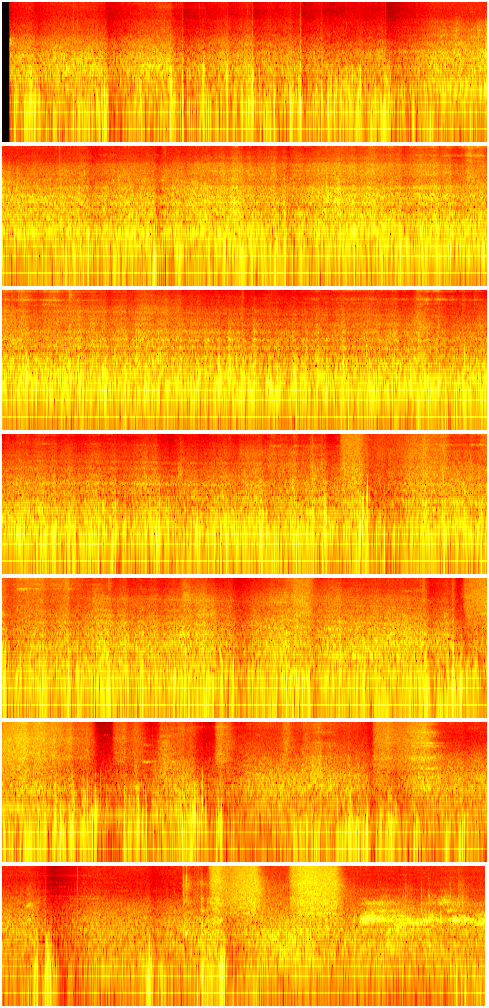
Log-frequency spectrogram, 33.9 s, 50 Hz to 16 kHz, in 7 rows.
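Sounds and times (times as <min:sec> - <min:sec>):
train wheels running on rails: 0:00.2 - 0:33.9
wheels clicking over rail joints: 0:30.8 - 0:33.6.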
